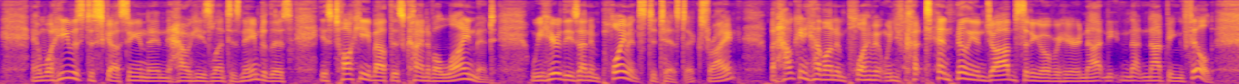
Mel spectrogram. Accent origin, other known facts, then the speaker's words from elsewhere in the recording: East Coast, United States; So I looked at these Eastern schools. I grew up on the East Coast, and they were all private schools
